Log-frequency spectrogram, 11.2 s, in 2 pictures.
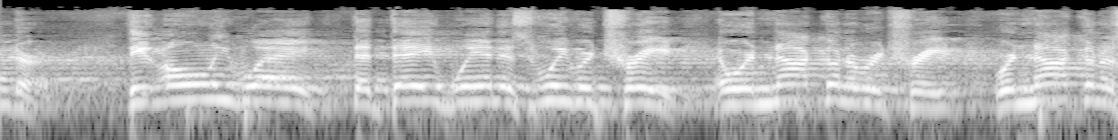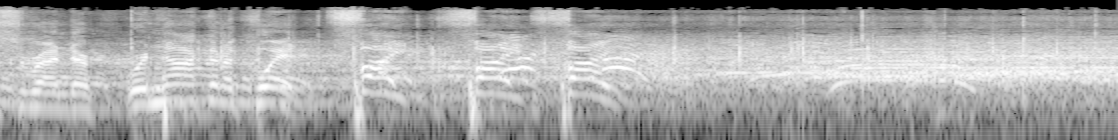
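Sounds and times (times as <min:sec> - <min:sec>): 
speech: 0:00.0 - 0:09.0
political rally crowd clapping and cheering: 0:06.2 - 0:11.1.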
